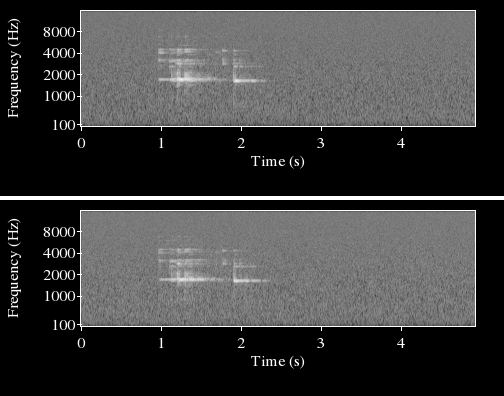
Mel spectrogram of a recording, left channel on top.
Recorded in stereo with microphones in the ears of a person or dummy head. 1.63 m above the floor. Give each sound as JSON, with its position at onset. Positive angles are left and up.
{"t": 1.0, "sound": "a clink", "side_deg": 10, "distance_m": 7.5}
